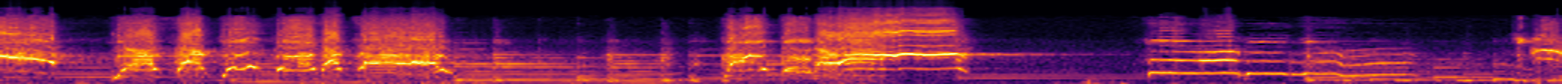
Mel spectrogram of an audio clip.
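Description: A woman belting a song in a strained, wailing voice over a strummed guitar, with one long loud held note about five seconds in and a falling phrase near the end.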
